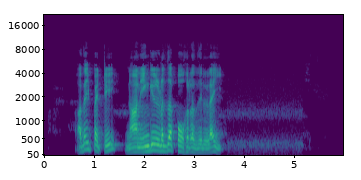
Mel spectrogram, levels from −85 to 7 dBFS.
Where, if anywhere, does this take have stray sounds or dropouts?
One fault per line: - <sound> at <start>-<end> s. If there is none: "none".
none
